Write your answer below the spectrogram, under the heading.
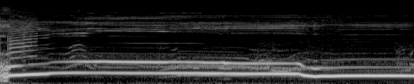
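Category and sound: animal, grey wolf howling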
